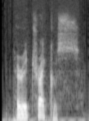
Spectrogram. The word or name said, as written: peritrichous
